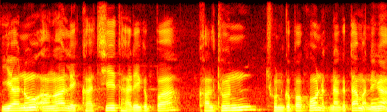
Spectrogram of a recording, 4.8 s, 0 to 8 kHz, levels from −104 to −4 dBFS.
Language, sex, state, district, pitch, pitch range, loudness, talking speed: Garo, male, Meghalaya, West Garo Hills, 145 Hz, 130-165 Hz, -16 LUFS, 110 wpm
